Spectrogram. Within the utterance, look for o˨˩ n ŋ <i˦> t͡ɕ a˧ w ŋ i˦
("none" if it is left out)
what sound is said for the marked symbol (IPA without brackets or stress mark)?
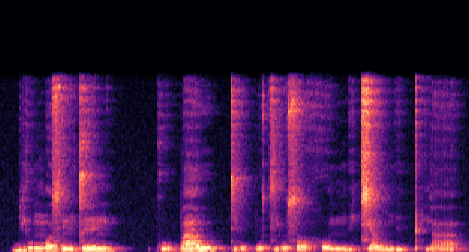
i˦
